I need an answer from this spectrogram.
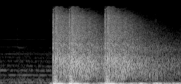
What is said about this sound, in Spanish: Disparas, se empieza a hacer el ruido, todo el eco, las balas que van y vienen.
